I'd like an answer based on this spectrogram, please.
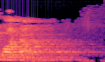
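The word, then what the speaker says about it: autumn: Early অটাম, early অটাম, এন এর উচ্চারণটা হয় না, এ ইউ টি ইউ এম এন, এটা আমরা বলি অটাম।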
